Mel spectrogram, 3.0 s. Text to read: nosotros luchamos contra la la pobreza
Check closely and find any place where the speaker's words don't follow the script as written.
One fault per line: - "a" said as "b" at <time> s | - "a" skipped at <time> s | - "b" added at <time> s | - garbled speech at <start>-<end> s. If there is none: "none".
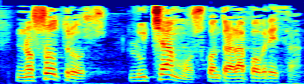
- "la" skipped at 2.5 s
